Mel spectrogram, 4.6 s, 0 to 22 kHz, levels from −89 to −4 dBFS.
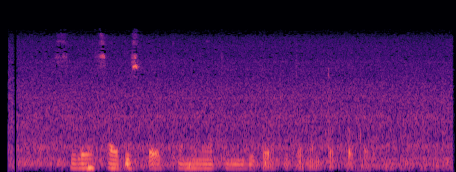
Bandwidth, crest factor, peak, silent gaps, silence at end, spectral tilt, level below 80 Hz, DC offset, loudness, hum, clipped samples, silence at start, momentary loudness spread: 11.5 kHz; 18 dB; -16 dBFS; none; 0 s; -5 dB/octave; -54 dBFS; under 0.1%; -34 LUFS; none; under 0.1%; 0.05 s; 10 LU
